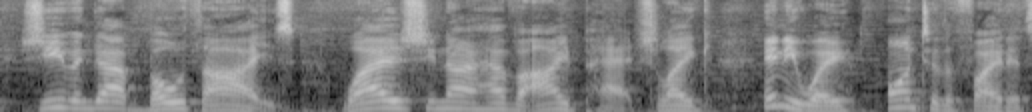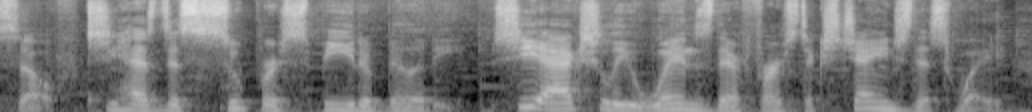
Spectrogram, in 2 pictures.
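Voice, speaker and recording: A man hosting a comic book video, reading scripted commentary in a conversational, opinionated way with joking asides. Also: fairly high pitch. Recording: music behind the voice. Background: background music.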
